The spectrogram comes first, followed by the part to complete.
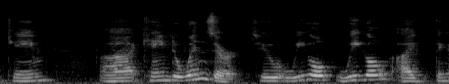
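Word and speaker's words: Wigle: From Detroit, the Detroit Colored team came to Windsor, to Weagle, I think it's pronounced W-I-G-L-E Park, and they performed before packed houses of people.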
